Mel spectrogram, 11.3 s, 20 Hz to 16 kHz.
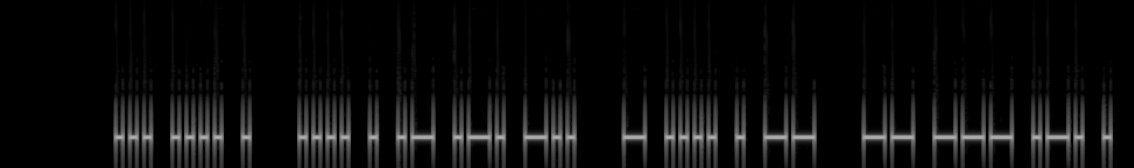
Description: Morse code, heard as a keyed tone, about 17 wpm, 700 Hz. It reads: SHE HEARD THEM MORE
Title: Sentences from Top 1300 Words 17wpm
